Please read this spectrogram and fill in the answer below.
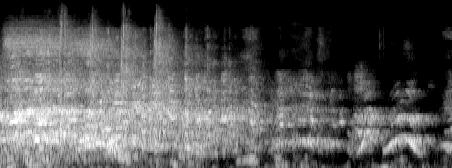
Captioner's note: audience laughing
